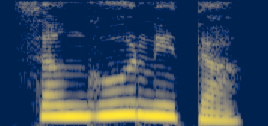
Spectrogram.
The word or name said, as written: ಸಂಕೀರ್ಣತೆ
